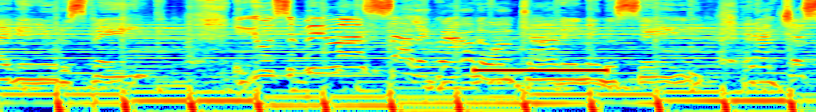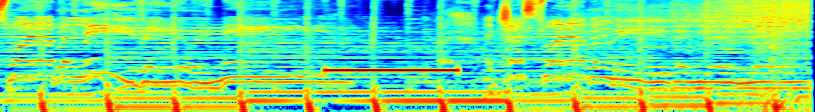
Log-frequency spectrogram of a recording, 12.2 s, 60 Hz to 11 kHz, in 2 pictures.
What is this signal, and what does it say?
Ringback tone (Europe, 425 Hz), with noise.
